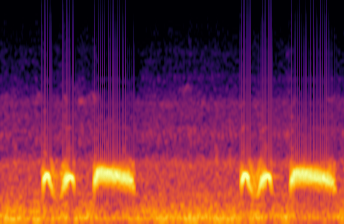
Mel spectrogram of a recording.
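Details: Spotted dove call used to lure doves: two phrases, each two short arched coos followed by a long, level, drawn-out coo, with a steady low hum behind.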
